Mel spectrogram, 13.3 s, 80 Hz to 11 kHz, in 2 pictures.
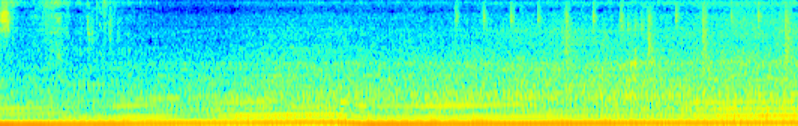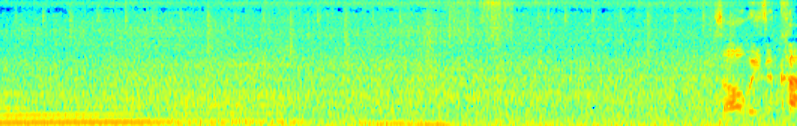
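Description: Infiniti G35 car driving down a long street, engine note rising through gears with a clear drop at a shift, then holding steady before easing off, close and prominent with a voice talking over it.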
